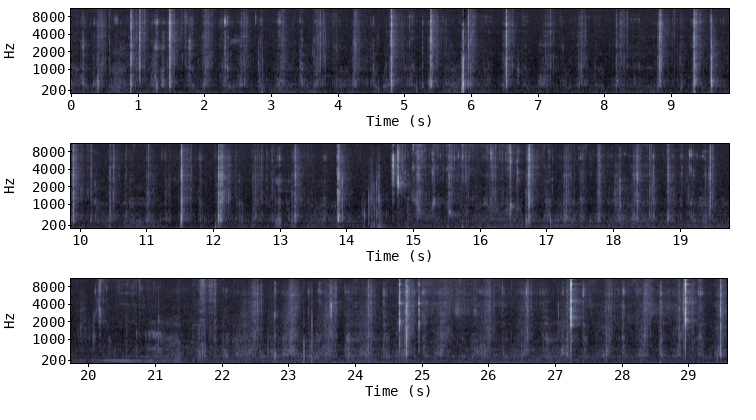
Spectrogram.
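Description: Close-miked chewing of a mouthful of sesame seeds mixed with passion fruit pulp: a continuous run of many small, sharp crunches.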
